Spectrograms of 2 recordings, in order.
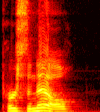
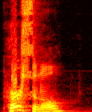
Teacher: personnel, with the accent on the third syllable, and then personal has the accent on the first syllable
